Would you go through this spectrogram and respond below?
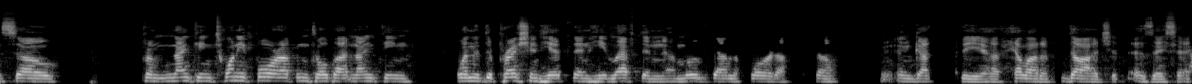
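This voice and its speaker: A man's voice: fairly high pitch, level tone, moderate pace, fairly bright tone, poor audio. An older man from Hawaii with an American accent, casually reminiscing as an interview guest. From Hawaii, United States.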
